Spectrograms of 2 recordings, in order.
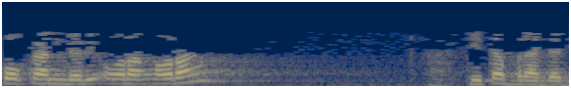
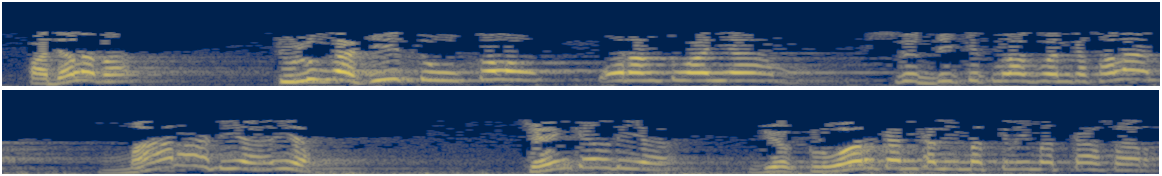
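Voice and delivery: fervent preaching; 11 semitones higher, 12 dB louder than usual. Acted. Preacher raising voice on point.

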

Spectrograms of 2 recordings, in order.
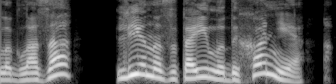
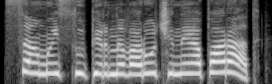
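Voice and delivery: put-on high, eager girlish gush; admiring rattle; 8 semitones higher, 4 dB louder than usual. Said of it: "восхищённо затараторила Аня".

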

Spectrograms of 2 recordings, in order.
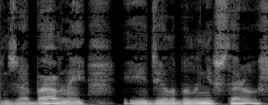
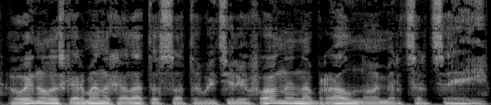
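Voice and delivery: plain reading voice

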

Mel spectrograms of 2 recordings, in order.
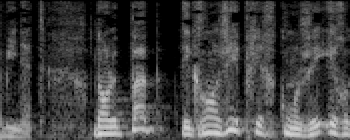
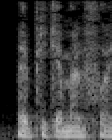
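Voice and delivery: plain reading voice

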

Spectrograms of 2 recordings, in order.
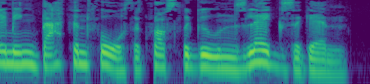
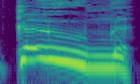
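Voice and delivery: goon voice; 3 semitones higher, 4 dB louder than usual. A narrator's reading. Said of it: "he said".

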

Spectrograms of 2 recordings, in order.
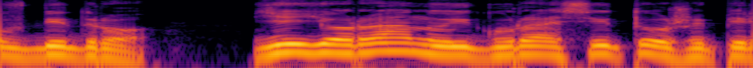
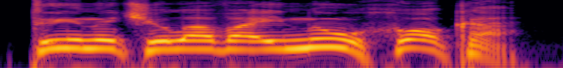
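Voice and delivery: angry accusation; 8 semitones higher, 3 dB louder than usual. Acted. Accusing Hoka.

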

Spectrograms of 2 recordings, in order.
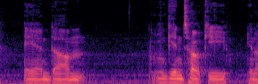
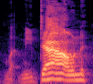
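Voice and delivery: loud, higher acted demand; angry protest; 7 semitones higher, 12 dB louder than usual. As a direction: shout to be released. Acted protest while being waved around.

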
